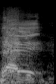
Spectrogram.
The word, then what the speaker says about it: Abid: Is it Avid or Avid? How do you say your name? Yeah, Avid. It's Abid.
